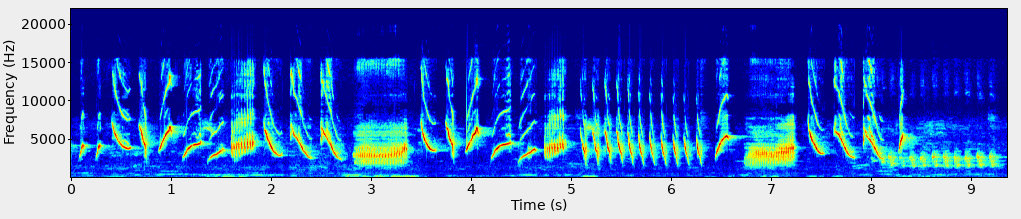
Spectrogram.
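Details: Captive long-tailed shrike song, played to get reluctant birds singing: rapid, varied high whistled notes sweeping downward, harsh buzzy bursts near three and seven seconds, a fast run of ticking notes, then a closing buzzy rattle, with faint low thumps.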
